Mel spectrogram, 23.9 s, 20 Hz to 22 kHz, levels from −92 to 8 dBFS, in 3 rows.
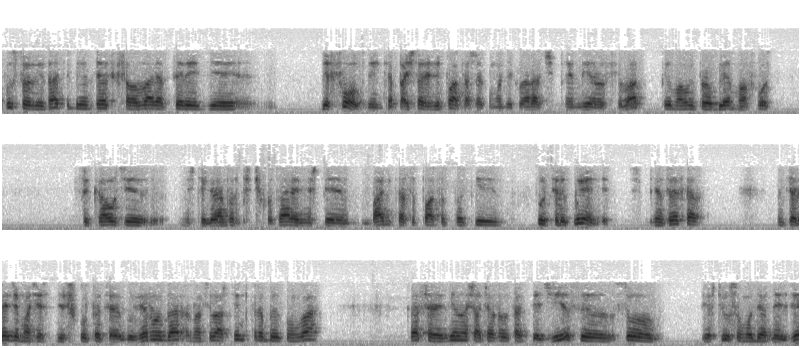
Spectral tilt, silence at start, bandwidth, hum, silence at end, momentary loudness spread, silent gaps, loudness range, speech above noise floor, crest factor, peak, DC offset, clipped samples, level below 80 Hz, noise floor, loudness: -7 dB/octave; 0 s; 4.5 kHz; none; 0 s; 8 LU; none; 2 LU; 32 dB; 14 dB; -2 dBFS; under 0.1%; under 0.1%; -52 dBFS; -46 dBFS; -15 LUFS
